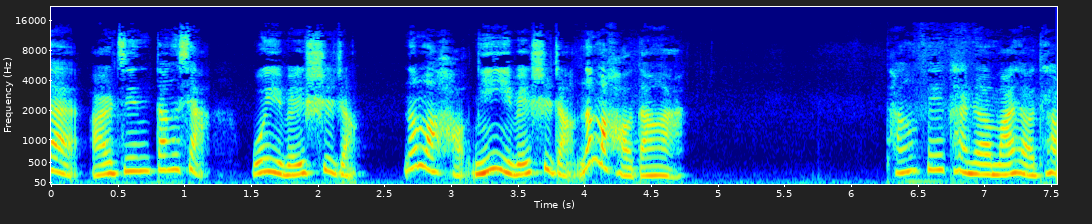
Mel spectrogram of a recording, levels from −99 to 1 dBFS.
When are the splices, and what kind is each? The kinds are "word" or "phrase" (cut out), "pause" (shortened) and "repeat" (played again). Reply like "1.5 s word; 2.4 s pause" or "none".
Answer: none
